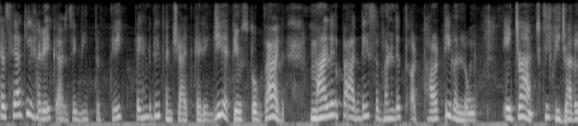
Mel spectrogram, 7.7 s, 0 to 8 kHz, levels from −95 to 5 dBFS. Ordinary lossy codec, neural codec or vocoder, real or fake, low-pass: none; codec, 24 kHz, 1.5 kbps, HILCodec; fake; 7.2 kHz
